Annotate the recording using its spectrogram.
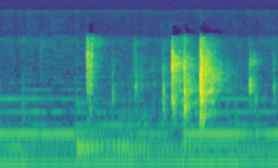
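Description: Soft background music of steady held low tones, with a few sharp computer-key clicks about half a second in and again in a quick cluster around a second and a half.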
